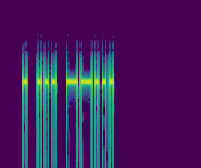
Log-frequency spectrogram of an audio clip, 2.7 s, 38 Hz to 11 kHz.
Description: Morse code, heard as a keyed tone, about 25 wpm, 700 Hz. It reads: ES7
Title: Callsign Prefixes for Top 50 DXCC - 25wpm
